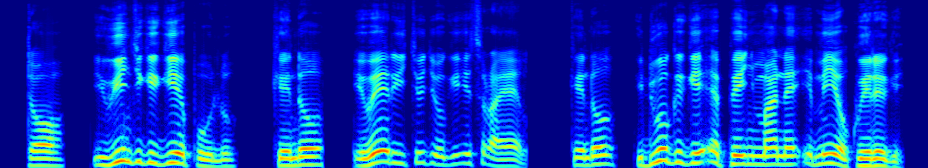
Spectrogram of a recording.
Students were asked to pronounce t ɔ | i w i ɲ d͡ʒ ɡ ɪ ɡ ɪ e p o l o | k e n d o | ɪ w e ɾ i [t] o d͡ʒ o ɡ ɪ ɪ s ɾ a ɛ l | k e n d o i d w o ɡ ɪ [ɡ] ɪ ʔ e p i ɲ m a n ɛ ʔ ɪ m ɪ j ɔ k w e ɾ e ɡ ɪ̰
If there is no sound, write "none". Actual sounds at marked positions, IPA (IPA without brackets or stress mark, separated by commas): t͡ʃ, ɡ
